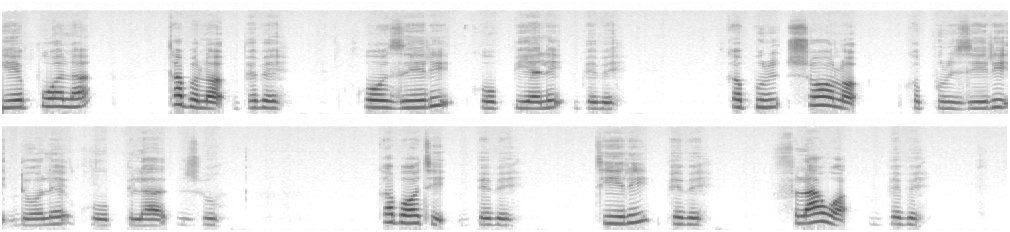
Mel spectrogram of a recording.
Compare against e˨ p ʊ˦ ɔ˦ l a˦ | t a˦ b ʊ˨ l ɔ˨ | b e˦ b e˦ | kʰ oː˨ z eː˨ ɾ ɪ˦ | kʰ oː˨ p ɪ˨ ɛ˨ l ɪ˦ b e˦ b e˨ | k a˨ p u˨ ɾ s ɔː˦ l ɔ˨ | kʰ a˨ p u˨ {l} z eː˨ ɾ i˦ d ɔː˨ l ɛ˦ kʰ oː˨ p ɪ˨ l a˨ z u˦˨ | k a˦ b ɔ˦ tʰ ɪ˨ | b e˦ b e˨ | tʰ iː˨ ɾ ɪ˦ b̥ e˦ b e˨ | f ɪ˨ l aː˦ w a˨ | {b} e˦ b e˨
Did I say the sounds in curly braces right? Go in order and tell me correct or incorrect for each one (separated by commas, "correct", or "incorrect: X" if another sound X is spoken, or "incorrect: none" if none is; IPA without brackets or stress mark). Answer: incorrect: ɾ, correct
